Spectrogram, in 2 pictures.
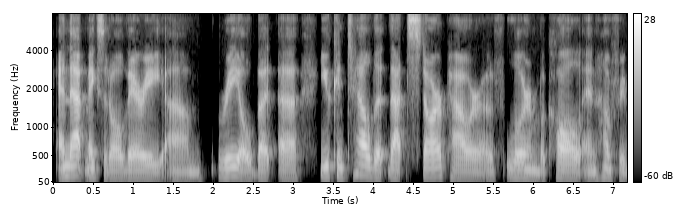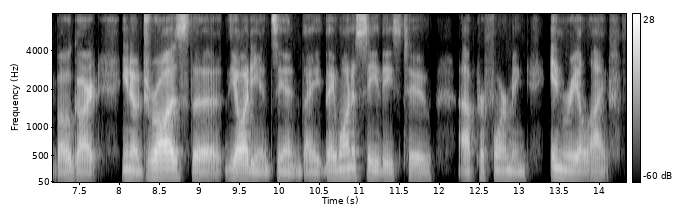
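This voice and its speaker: A woman co-hosting an unscripted discussion, explaining things informally in a tentative way with frequent pauses. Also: rumbling low, mellow. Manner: tentative, pausing explanatory delivery. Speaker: podcast co-host. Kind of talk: unscripted discussion of old-time radio drama.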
